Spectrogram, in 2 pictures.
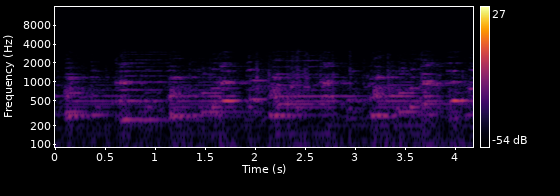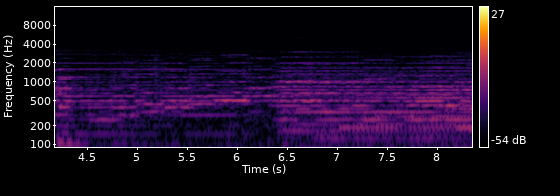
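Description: Orchestral film score led by violins and strings, growing fuller and a little louder about six and a half seconds in.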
